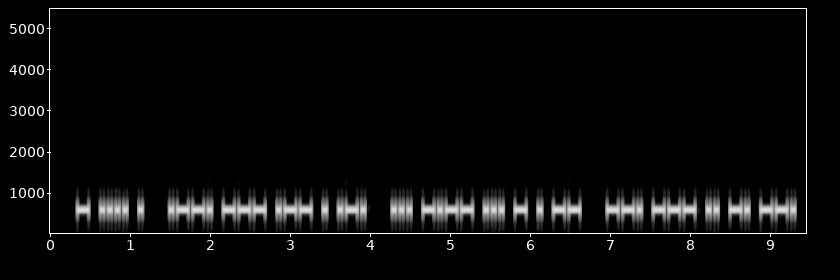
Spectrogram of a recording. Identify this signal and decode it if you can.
Morse code, heard as a keyed tone, about 25 wpm, 600 Hz. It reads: THE POWER SYSTEM GOING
